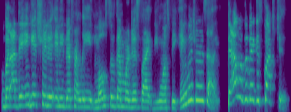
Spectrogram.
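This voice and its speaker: Animated woman podcast host. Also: fairly high pitch, quick pace. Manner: animated, addresses listeners directly, emphatic. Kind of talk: casual chat, storytelling.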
